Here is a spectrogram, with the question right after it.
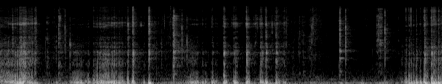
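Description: A solid pink rectangular bar of soap held in the hand is shaved into curls with a metal utility-knife blade. Soft, crisp scraping strokes and short clicky cuts repeat over a low, dull rumble that swells at the start and end.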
